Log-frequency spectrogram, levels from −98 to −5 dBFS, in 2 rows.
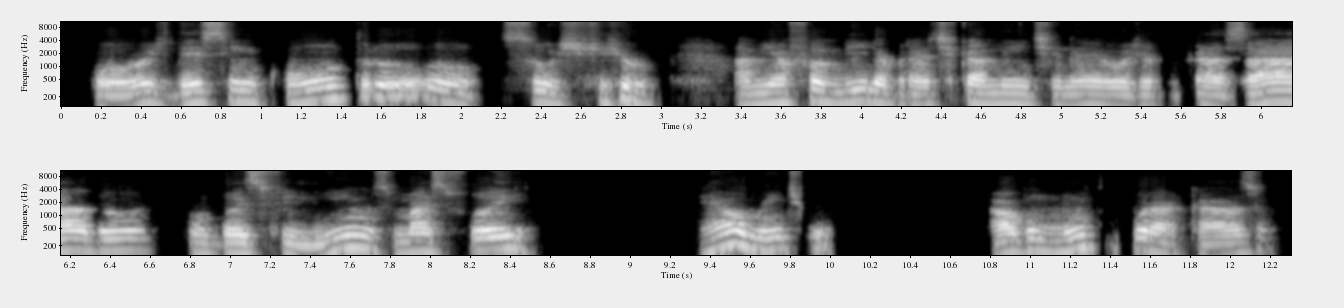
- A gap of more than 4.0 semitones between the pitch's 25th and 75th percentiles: Yes, average, 5.1 semitones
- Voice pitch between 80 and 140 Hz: Yes, low, 135 Hz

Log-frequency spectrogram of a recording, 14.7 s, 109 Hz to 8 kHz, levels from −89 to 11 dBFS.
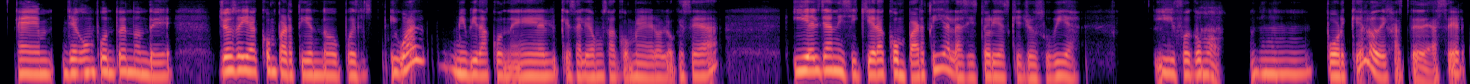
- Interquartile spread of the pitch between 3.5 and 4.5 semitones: No, average, 3.0 semitones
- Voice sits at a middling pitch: Yes, medium, 180 Hz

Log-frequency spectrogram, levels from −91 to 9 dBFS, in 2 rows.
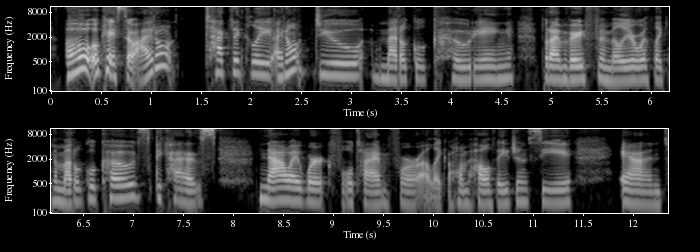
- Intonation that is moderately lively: Yes, average, 4.0 semitones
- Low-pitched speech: No, high, 190 Hz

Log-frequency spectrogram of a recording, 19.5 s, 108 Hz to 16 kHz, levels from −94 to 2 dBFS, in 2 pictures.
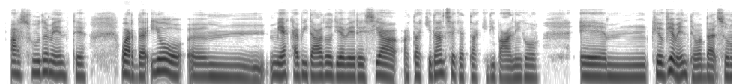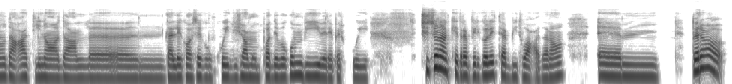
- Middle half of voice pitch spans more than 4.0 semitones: No, narrow, 2.5 semitones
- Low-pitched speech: No, medium, 170 Hz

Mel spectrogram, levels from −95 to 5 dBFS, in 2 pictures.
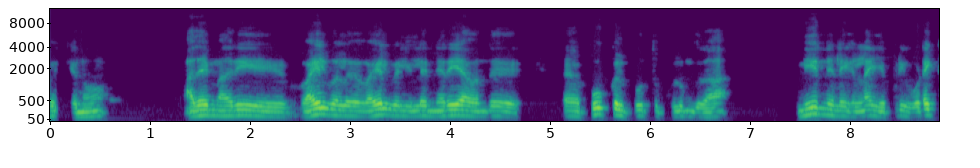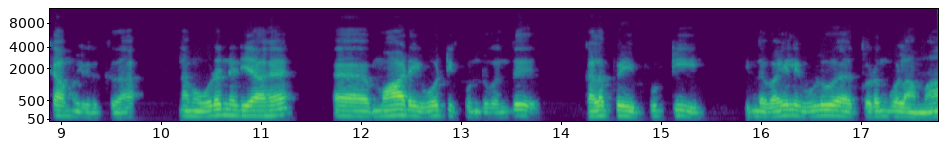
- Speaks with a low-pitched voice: Yes, low, 115 Hz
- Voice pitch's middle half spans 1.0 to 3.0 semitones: Yes, narrow, 2.5 semitones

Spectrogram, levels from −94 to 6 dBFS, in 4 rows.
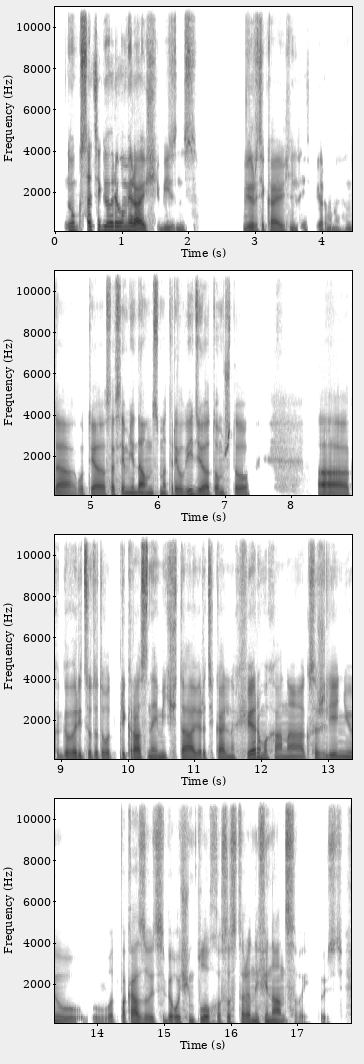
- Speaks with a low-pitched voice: Yes, low, 110 Hz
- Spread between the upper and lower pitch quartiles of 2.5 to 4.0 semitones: No, narrow, 1.7 semitones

